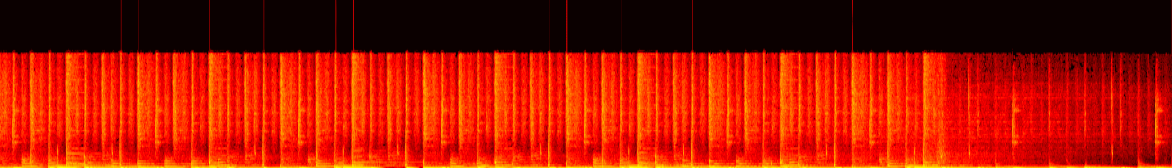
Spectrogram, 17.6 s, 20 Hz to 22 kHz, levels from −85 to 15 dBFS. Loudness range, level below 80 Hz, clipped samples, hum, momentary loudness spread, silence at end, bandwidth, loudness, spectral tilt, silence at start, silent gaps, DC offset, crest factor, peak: 2 LU; -12 dBFS; under 0.1%; none; 6 LU; 0 s; 15.5 kHz; -16 LUFS; -4 dB/octave; 0 s; none; 0.5%; 12 dB; 0 dBFS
